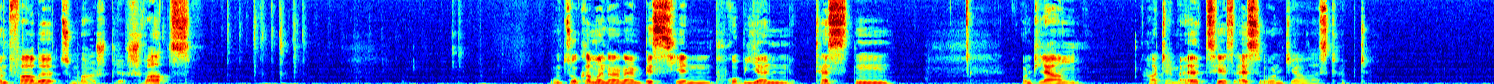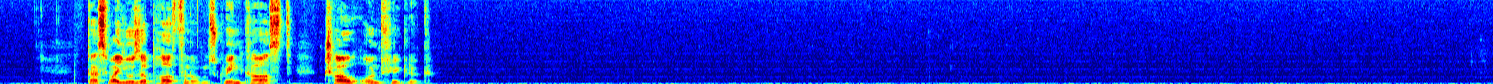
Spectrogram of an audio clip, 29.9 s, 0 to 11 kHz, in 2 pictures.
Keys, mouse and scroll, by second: 0.0 BackSpace, 2.1-3.3 typing, 4.6 click.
